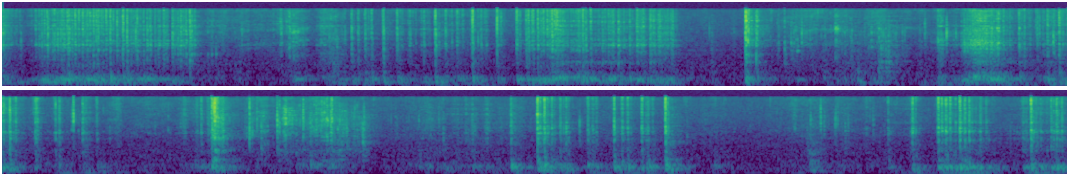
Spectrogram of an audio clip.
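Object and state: Chalk stick being scraped with a blade.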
